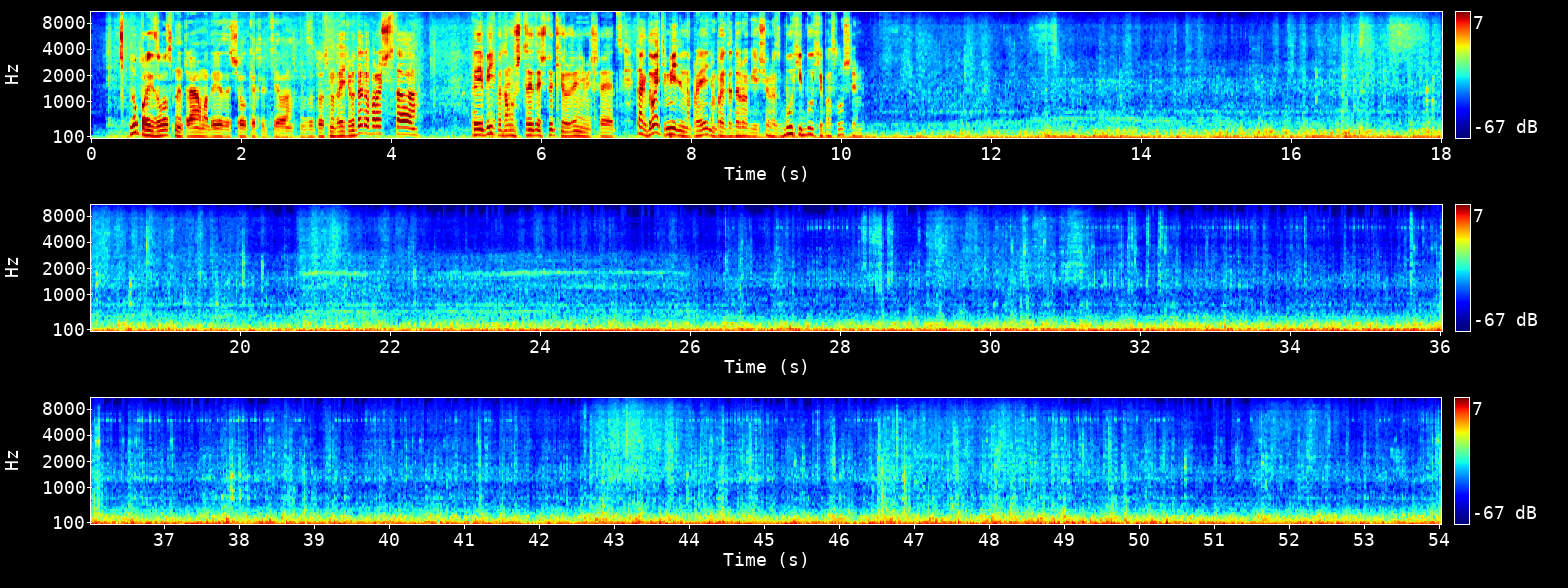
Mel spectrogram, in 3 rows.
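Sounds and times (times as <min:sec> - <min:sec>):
suspension clicks and rattles: 0:00.0 - 0:54.0
tyre and road rumble: 0:00.0 - 0:54.0.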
